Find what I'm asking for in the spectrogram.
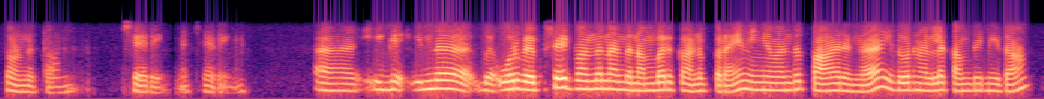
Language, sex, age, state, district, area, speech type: Tamil, female, 18-30, Tamil Nadu, Kanyakumari, urban, conversation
